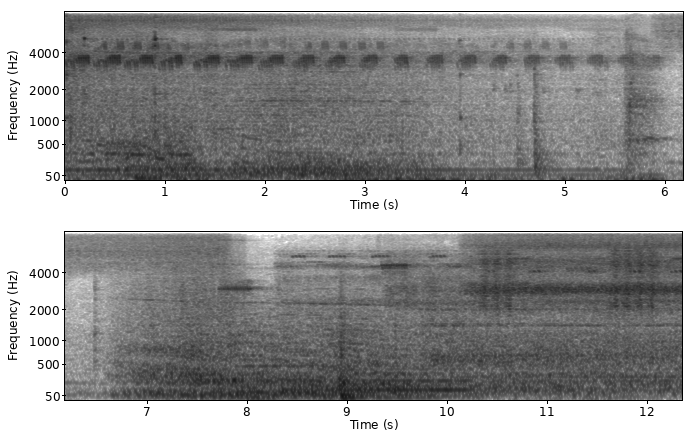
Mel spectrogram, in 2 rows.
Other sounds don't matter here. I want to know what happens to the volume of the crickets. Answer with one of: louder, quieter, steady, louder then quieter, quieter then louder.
quieter then louder.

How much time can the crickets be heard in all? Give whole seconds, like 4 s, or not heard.
12 s.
